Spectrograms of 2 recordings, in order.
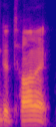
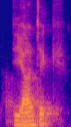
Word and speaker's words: deontic: Mark Antoine, can you define detonic for me? I've been looking around and I don't The know. what? It's intuitive. Detonic, ditonic, Deontic. Deontic. Sorry, I even said it wrong.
